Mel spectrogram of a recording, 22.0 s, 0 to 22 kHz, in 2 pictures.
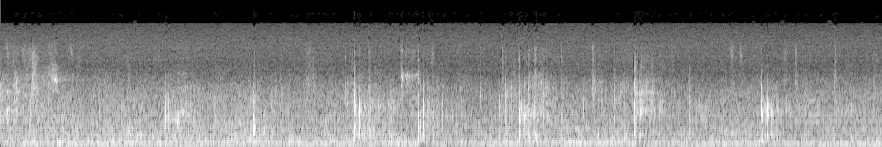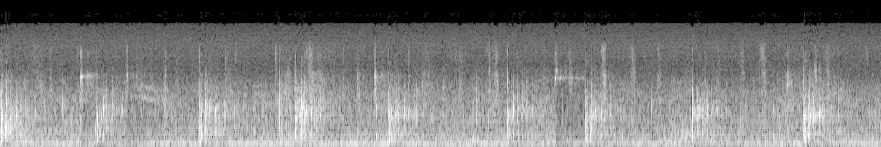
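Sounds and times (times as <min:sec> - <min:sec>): tennis balls bouncing on court: 0:00.0 - 0:03.6, 0:04.2 - 0:22.0
tennis balls struck by racquets: 0:04.3 - 0:22.0.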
